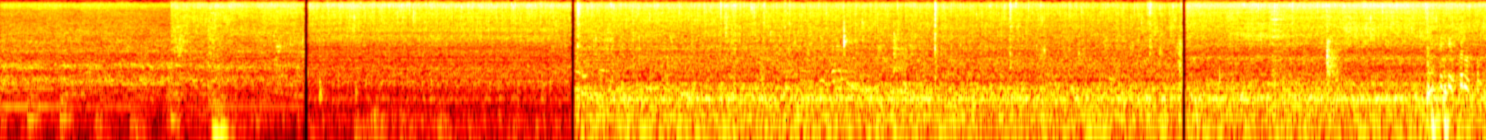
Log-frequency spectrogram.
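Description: Food sizzling as it fries in a pan, a steady hiss that jumps abruptly twice and is louder after the second jump, about eight and a half seconds in.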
